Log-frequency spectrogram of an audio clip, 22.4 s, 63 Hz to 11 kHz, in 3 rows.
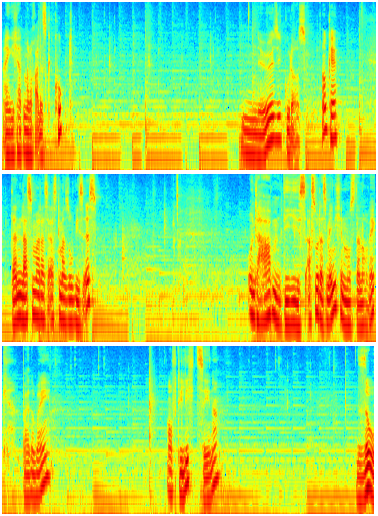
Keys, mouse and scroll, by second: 1.8 middle click, 2.6 middle drag, 5.0 middle click, 6.3 a, 8.6 ctrl+s, 11.1 KP_7, 16.1 click, 18.1 m.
